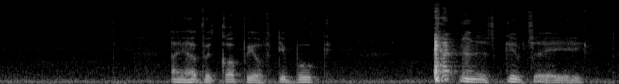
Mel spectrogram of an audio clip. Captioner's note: coughing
